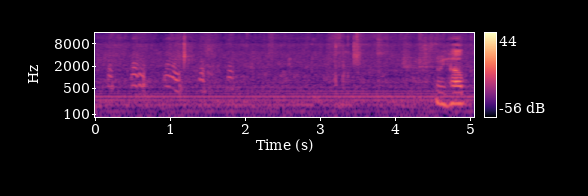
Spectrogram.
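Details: Two-week-old puppies, eyes still closed, being helped to breastfeed: thin, high squeaks sliding downward in quick bursts during the first second and a half, over a steady low hum, then a brief louder voiced sound near the end.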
